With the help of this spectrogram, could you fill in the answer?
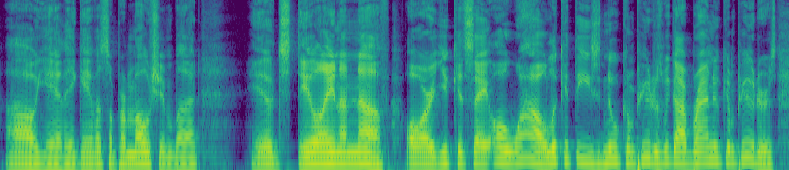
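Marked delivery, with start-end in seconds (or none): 0.1-3.9 whiny coworker, voiced lightly; grudging, never satisfied; mock complainer. Mocking coworker who says promotion isn't enough. 4.9-7.8 higher, thrilled coworker; mock delight. Coworker thrilled about new computers, mock excitement.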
